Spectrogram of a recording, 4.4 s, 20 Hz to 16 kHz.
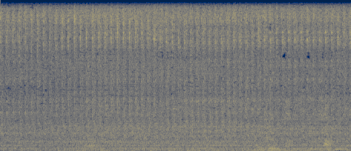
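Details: Hitachi SF-120HJ top-load washer, treated for a loud spin, now with new 65 cm shocks replacing the 66 cm originals. An even low hum comes as the drum spins, with no thumping or banging against the cabinet; the spin sounds smooth and settled.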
